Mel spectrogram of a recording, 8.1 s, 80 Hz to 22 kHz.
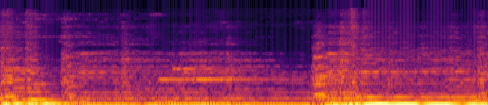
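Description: Music of deep bowed strings playing slow, long held notes, played back through a pair of small homemade two-way speakers (a 10 cm Kenwood full-range driver with a super tweeter). A new, louder note swells in about five seconds in.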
